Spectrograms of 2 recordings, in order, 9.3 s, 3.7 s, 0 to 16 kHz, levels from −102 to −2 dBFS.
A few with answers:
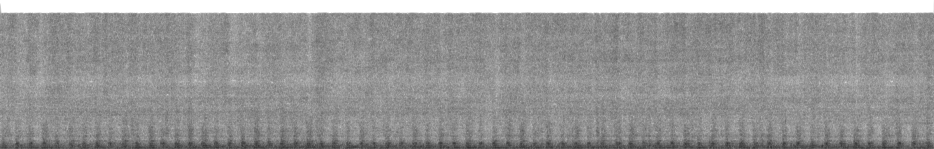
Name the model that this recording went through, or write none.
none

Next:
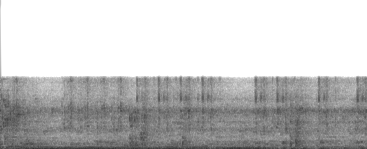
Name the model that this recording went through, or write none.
none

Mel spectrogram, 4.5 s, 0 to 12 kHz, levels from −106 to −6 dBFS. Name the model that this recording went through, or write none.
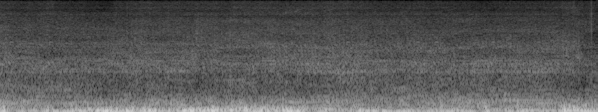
codec, SNAC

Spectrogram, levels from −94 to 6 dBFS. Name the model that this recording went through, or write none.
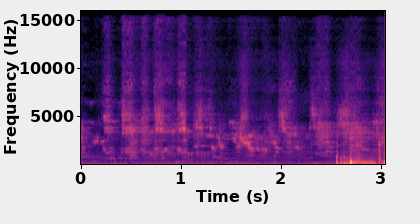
codec, SNAC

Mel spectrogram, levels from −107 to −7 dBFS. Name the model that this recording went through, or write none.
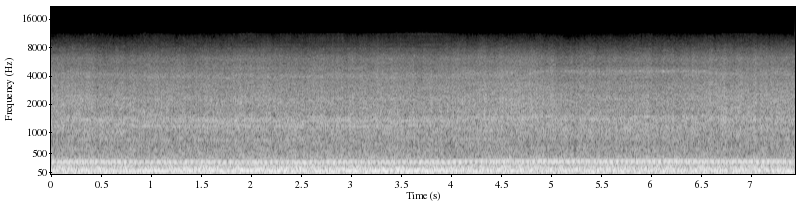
autoencoder, DAC-VAE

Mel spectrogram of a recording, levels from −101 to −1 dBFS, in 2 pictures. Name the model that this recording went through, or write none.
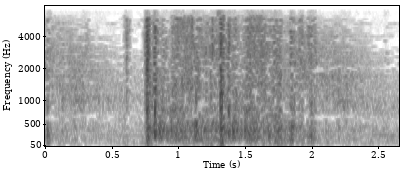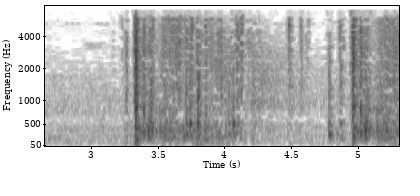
none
